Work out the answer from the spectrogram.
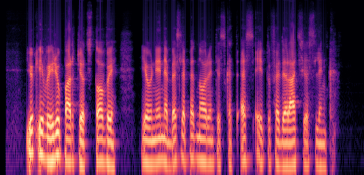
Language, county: Lithuanian, Kaunas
